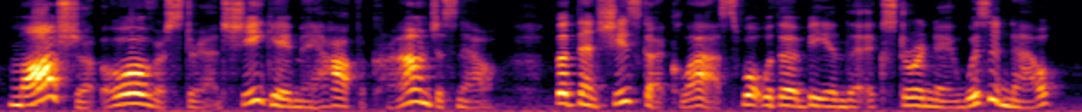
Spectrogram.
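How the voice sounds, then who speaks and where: On a very clean recording with a silent background, a woman puts on a gruff character voice at a fairly high pitch, with very wide pitch swings and a moderate pace. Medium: read story.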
